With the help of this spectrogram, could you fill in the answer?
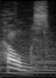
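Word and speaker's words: Holmes: ya la oms ya la oms no se pronuncia la l deja oms no me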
